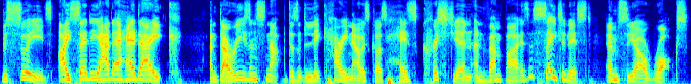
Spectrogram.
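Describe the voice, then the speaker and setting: A man's voice: high voice, very animated, pushed and bright, dry recording, studio quality, voice pushed up, exaggerated voice. A man doing a whiny defensive teen writer. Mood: petulant. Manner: whiny, petulant, drawn-out.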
